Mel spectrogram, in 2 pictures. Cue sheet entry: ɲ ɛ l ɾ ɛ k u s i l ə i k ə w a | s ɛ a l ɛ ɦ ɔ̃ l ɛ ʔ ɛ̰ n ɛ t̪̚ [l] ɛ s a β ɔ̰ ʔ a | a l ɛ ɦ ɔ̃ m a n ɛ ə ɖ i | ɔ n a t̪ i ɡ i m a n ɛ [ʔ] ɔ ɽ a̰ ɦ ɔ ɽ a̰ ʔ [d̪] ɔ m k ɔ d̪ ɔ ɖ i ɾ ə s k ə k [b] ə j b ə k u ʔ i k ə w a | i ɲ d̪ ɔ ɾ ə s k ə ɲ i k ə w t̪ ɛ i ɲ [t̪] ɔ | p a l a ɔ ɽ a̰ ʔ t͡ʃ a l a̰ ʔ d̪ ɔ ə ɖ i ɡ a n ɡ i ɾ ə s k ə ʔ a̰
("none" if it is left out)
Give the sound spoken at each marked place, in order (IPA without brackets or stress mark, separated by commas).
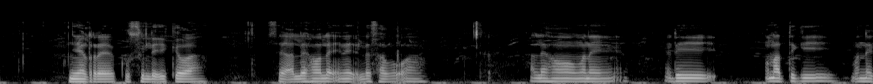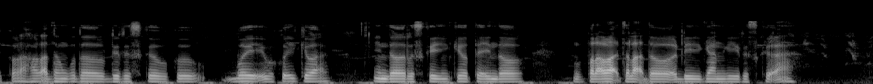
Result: l, k, d̪, b, d̪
